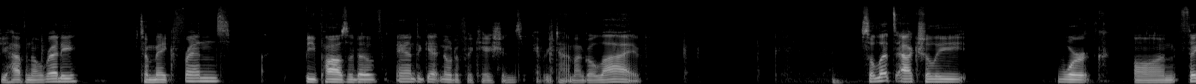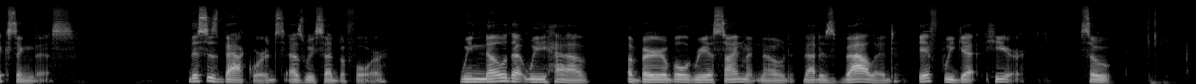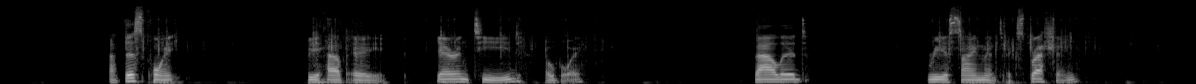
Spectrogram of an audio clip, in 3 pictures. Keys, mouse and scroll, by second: 0.9 click, 1.5 click, 1.9 click, 1.9 click, 2.2 click, 3.6 click, 3.8 click, 3.9 click, 5.0 scroll down 2, 6.1-6.7 scroll down 2, 6.7-7.6 scroll down 2, 7.6-8.9 scroll down 2, 8.9 click, 8.9 click, 9.0 double click, 9.1 double click, 9.4 scroll up 4, 10.3 click, 10.8 click, 10.8 click, 10.9 double click, 11.0 double click, 11.4 click, 11.5 click, 11.6 scroll down 2, 12.7 click, 13.1 click, 13.3 click, 13.4 click, 13.5-14.6 scroll down 5, 14.9 click, 16.3 click, 16.6 click, 16.6 click, 16.7 double click, 17.0 click, 17.0 click, 17.1 double click, 17.2 double click, 20.9 click, 22.2 click, 22.3 click, 22.3 click, 22.8 click, 22.9 click, 23.4 Return, 23.5 Return, 24.0-31.3 typing, 32.6-35.8 typing.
